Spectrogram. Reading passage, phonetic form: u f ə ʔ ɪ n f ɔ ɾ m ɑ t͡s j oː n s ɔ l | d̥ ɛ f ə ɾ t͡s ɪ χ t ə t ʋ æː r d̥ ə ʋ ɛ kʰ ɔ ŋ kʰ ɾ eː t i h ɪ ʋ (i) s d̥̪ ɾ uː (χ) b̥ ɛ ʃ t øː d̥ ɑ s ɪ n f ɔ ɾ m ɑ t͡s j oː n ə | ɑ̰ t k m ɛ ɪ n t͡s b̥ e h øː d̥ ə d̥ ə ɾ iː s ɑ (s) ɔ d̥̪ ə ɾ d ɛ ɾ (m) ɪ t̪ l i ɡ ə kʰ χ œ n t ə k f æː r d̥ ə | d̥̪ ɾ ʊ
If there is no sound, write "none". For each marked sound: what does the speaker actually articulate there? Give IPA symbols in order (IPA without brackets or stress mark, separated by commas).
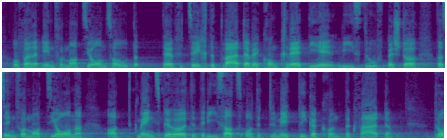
iː, f, t͡s, m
